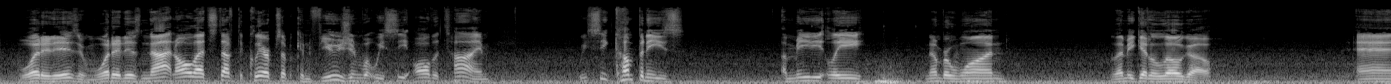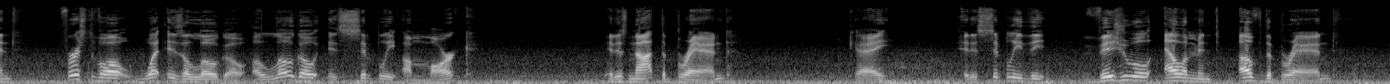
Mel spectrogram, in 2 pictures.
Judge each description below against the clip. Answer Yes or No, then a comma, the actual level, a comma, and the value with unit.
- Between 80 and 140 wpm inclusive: Yes, slow, 135 wpm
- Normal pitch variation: Yes, average, 4.4 semitones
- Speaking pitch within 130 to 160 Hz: Yes, low, 135 Hz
